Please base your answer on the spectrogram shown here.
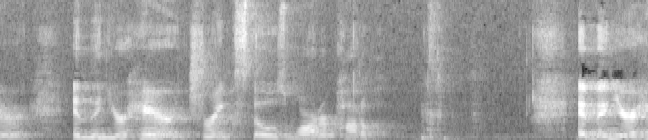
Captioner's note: laughs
